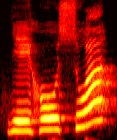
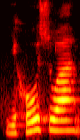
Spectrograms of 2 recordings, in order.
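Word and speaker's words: יְהוֹשֻׁעַ: Nah, kalau dia ada di awalan kata pastilah dia moving sewa. Nah, ya. Yesh ho shua. Ya. Ye ho shua ben nun. Ya. Ye ho shua bin nun. Ye ho shua bin nun.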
